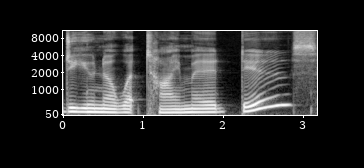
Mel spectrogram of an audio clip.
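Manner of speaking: yes-no tune, pitch rising on final is. Lesson on yes-no questions: rise at the end on 'is'. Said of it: "we don't hear a fall at the end. We hear a rise".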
